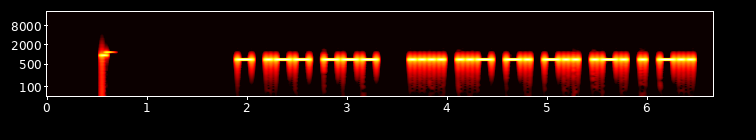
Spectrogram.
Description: Morse code, heard as a keyed tone, about 25 wpm, 700 Hz. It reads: TWO HUNDRED
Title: Sentences from Top 1000 Words - Review Part 2 - 25wpm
